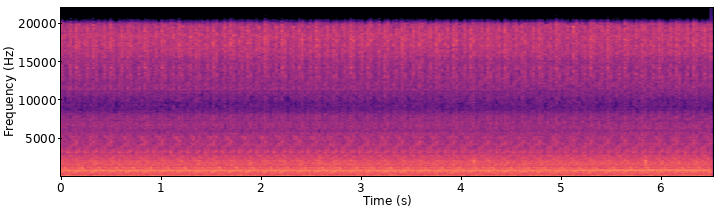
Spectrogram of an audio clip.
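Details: Brand-new 2018 6.7 Cummins diesel at idle: steady idle with a faint uneven tapping rattle, about three a second, over a constant whine. Random knock or ping at idle, cause unidentified.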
